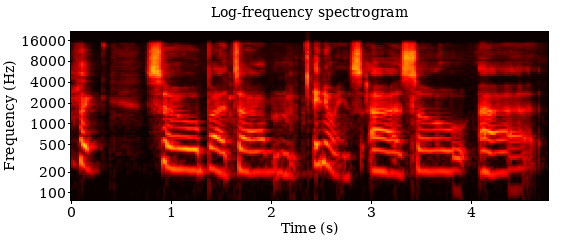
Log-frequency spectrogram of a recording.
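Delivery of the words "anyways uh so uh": ordinary delivery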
